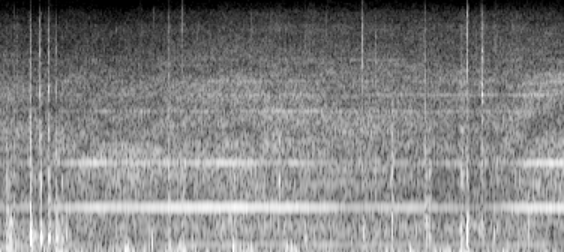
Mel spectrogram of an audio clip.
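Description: A gloved hand knocks and clicks against a motorbike's handlebar.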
